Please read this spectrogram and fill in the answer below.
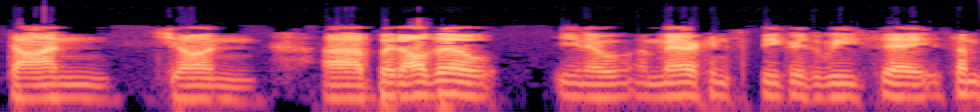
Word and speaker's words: Danjeon: As you know, it's a Korean word, and we pronounce it Danjeon. But although, American speakers, some people hear dungeon when they hear it.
